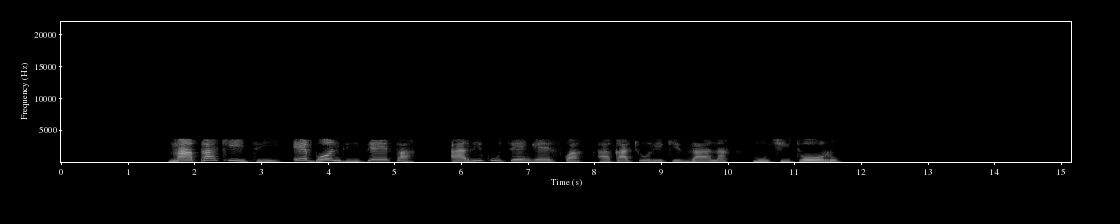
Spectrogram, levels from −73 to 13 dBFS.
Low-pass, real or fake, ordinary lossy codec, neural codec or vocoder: 3.6 kHz; real; MP3, 16 kbps; none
